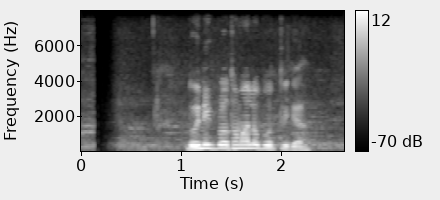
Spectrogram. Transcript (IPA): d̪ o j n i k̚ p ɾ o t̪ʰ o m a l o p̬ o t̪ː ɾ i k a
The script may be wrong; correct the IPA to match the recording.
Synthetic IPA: d̪ o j n i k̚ p ɾ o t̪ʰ o m a l o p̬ o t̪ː ɾ i k a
